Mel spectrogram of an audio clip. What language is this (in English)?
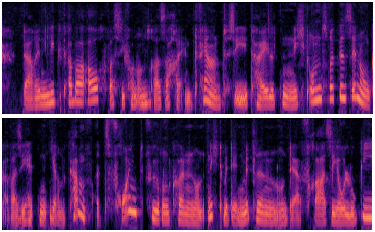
German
